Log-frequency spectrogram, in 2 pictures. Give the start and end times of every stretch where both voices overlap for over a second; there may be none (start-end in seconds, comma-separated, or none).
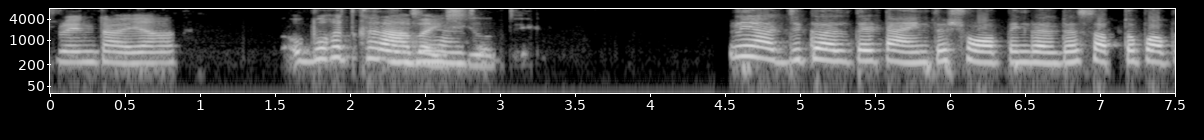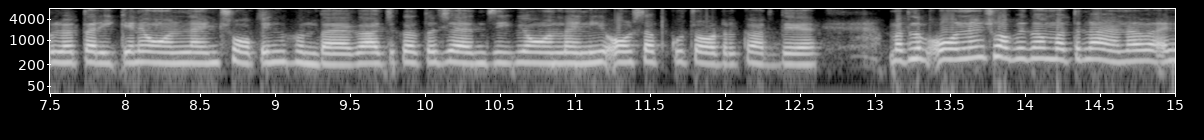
none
